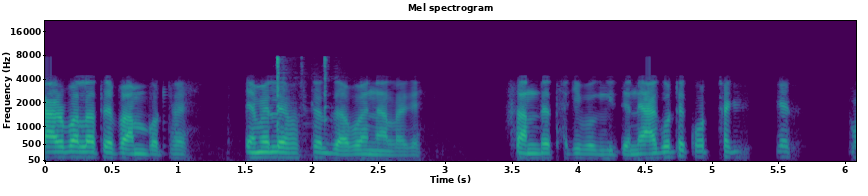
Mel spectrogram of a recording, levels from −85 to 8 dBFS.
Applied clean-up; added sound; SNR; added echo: neural mask model RNNoise.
